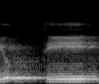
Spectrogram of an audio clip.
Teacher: الذی یؤتی، یا الگ پڑھیں گے، حمزہ ساکن ہے، واو کی شکل میں جھٹکے سے پڑھیں گے. یؤتی، تی یا مدہ ہے، 2 حرکات لمبا ہے.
